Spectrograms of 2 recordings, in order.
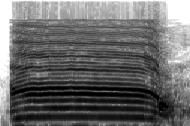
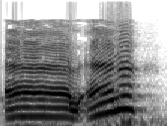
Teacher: the Hamza of Istifham, the Fatta, is elongated, as though it's a long vowel connected to Lam with Sukoon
